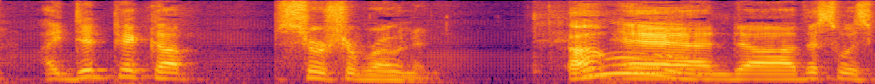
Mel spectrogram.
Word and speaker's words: Saoirse: It rhymes with inertia. It's Saoirse.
